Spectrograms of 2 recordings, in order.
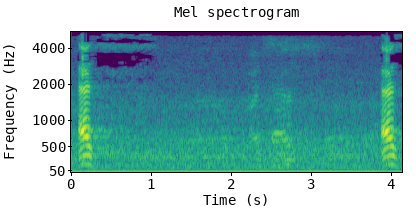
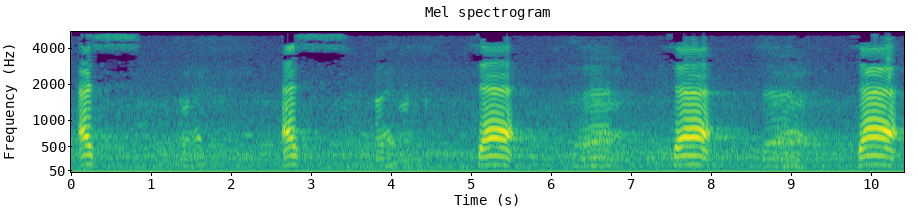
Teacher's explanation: لاحظ لما تقول أس يخرج معه هواء · Term: مهموس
